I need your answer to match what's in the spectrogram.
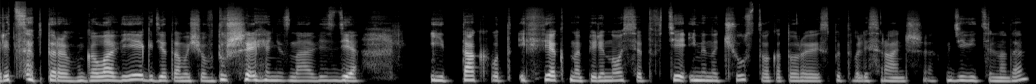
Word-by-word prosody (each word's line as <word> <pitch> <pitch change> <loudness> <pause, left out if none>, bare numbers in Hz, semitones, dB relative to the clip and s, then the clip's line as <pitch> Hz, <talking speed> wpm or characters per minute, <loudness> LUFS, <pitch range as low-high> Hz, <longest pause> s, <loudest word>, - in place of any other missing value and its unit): рецепторы 195 -2 +3
в 165 +2 -3
голове, 185 +4 +4
где 185 -2 0
там 165 0 -2
еще 165 +1 -1
в 160 -1 -5
душе, 220 +1 +7
я 195 0 0
не 185 0 -2
знаю, 170 -1 -5
везде. 175 -1 +1 0.7
И 185 -4 0
так 205 0 +5
вот 185 -3 -6
эффектно 195 -2 +1
переносит 170 0 -3
в - - -13
те 200 -2 +2
именно 185 -1 -1
чувства, 200 -2 -4
которые 160 0 -5
испытывались 165 0 -9
раньше. 160 -1 -6
Удивительно, 170 -3 -4
да? 175 +8 -5
175 Hz, 150 wpm, -21 LUFS, 165-190 Hz, 0.7 s, душе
